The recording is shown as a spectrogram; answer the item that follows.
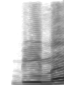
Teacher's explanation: میم کے اوپر چھوٹی مد ہے، اس لیے ہم نے میم کو 3 سے 4 الف کی مقدار کھینچ کر پڑھیں گے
